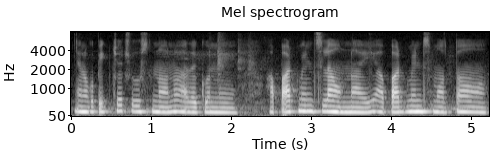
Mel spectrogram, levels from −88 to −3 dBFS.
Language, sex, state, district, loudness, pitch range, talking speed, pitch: Telugu, female, Andhra Pradesh, Manyam, -16 LUFS, 175-195 Hz, 115 wpm, 185 Hz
